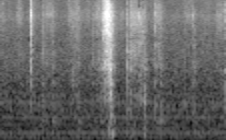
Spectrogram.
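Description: Faint handling of oracle cards as one is drawn from the deck: a few soft card ticks and a brief slide of card against card just after a second in.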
